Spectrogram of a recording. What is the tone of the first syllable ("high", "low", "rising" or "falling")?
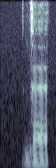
low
